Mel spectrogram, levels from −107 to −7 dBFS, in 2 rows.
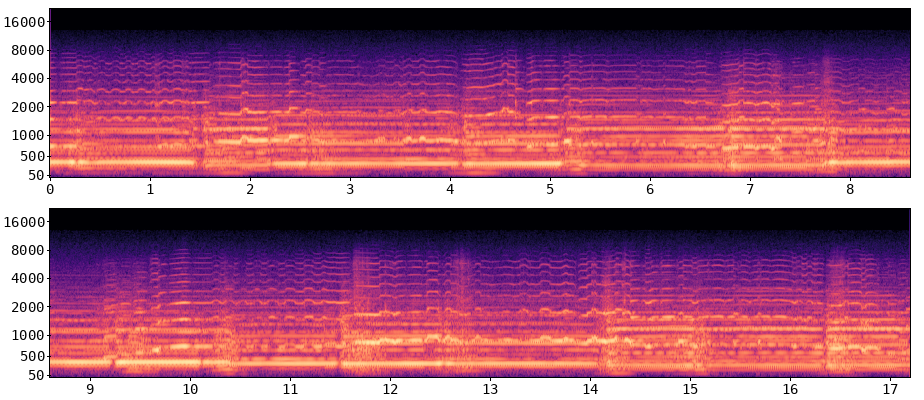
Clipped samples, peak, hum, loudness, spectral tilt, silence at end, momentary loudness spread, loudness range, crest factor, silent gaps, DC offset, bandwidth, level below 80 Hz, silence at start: under 0.1%; -4 dBFS; none; -19 LUFS; -5.5 dB/octave; 0 s; 8 LU; 3 LU; 14 dB; none; under 0.1%; 6.8 kHz; -72 dBFS; 0 s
